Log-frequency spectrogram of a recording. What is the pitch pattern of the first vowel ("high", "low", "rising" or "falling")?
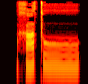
rising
